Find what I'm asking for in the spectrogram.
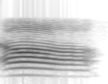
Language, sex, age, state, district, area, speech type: Assamese, female, 30-45, Assam, Nalbari, rural, conversation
